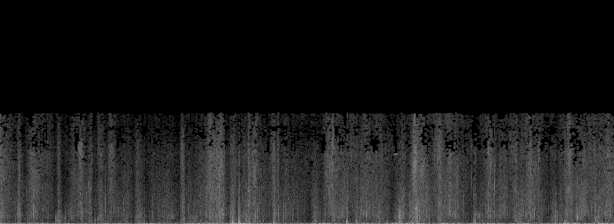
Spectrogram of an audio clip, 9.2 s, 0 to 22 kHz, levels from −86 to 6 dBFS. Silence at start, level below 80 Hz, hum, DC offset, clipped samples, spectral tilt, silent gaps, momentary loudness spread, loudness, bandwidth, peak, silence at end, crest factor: 0 s; -40 dBFS; none; under 0.1%; under 0.1%; -3 dB/octave; none; 9 LU; -40 LUFS; 11.5 kHz; -16 dBFS; 0 s; 16 dB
